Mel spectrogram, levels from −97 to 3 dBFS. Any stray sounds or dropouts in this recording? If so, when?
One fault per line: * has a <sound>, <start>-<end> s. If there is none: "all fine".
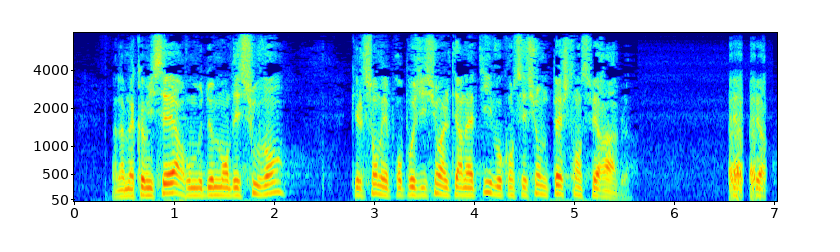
* has a laugh, 6.6-6.9 s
